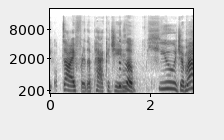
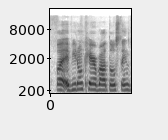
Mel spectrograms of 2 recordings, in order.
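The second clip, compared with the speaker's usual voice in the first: normal talking voice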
